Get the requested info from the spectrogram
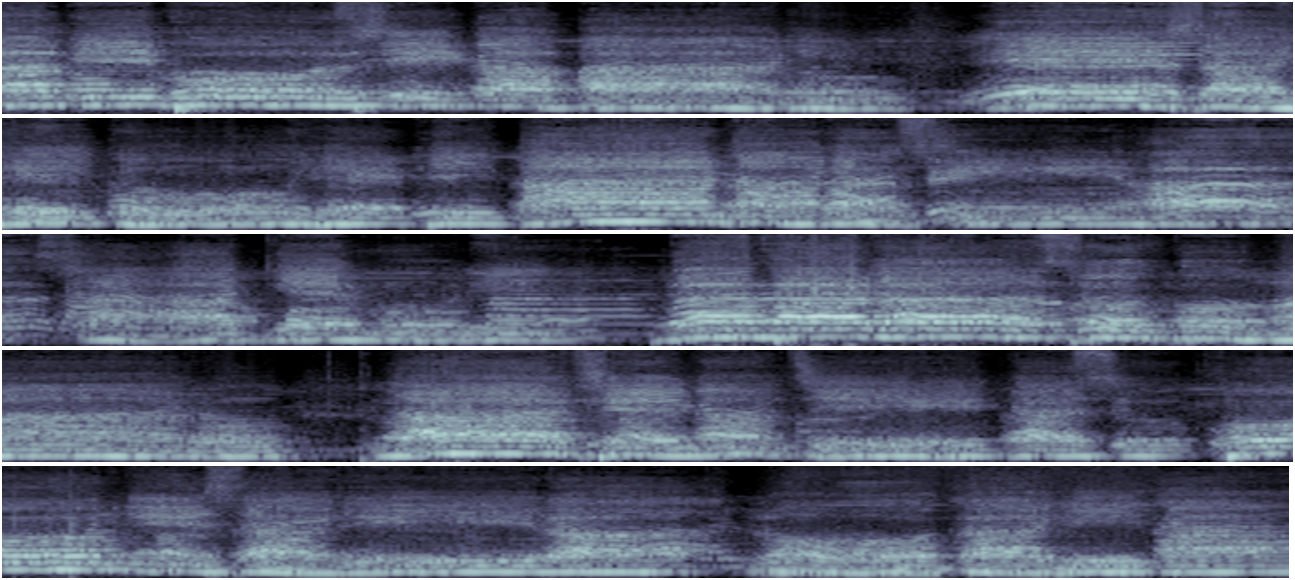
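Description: A group of voices chanting a Buddhist text in unison, reading it from books, in long phrases with brief pauses between them.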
